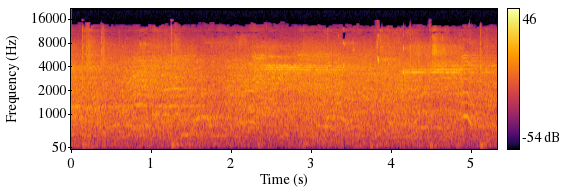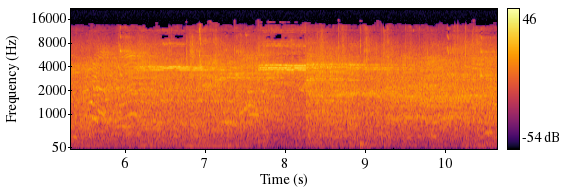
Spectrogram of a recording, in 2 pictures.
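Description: Volleyball being struck during a rally in a large hall: a jump serve and a few sharp hits of the ball, spread through the rally. Under them runs a steady din of many voices from players and spectators.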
